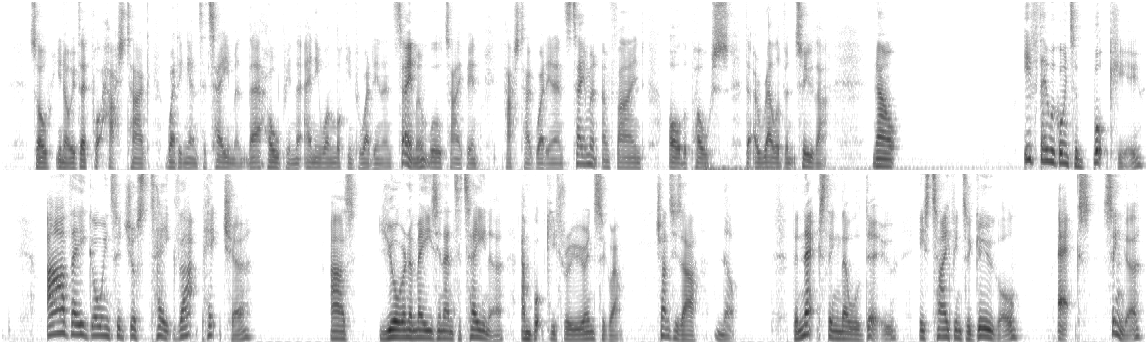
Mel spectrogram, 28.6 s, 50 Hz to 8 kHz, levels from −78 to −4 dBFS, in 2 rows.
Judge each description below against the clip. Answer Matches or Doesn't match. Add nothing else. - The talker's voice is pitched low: Matches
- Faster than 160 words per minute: Doesn't match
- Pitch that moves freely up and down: Matches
